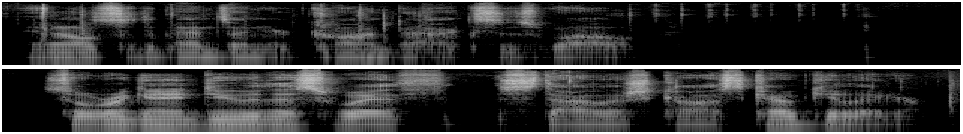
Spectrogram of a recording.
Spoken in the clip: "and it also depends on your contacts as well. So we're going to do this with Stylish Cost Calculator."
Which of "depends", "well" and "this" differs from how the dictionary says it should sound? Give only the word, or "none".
none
